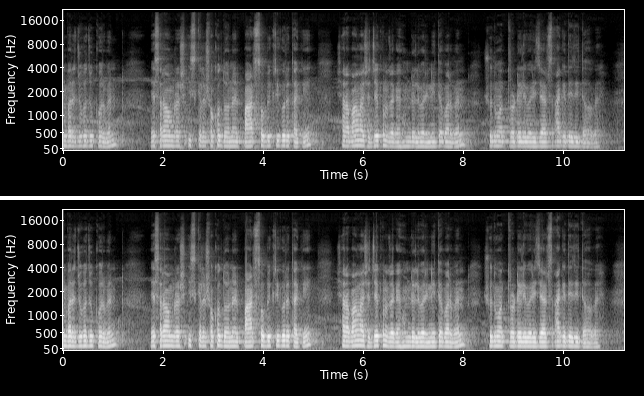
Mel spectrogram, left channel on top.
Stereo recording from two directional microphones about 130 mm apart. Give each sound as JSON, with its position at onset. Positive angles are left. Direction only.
{"t": 0.0, "sound": "a man's voice", "side_deg": -30}
{"t": 6.9, "sound": "speech", "side_deg": -35}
